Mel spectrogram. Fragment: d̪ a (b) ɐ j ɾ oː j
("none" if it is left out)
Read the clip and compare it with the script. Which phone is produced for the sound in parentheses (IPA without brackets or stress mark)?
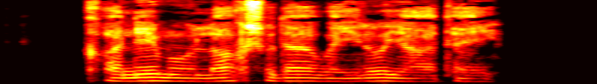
w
